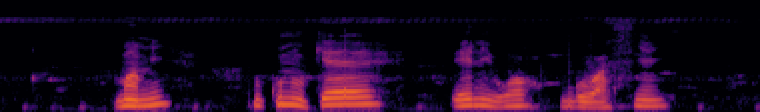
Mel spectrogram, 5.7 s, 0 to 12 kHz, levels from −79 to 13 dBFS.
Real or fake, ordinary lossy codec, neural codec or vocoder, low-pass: real; AAC, 48 kbps; none; 7.2 kHz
